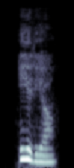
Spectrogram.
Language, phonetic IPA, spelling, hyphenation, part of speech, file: Hungarian, [ˈiːrjɒ], írja, ír‧ja, verb / noun, Hu-írja.ogg
- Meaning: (verb) 1. third-person singular indicative present definite of ír 2. third-person singular subjunctive present definite of ír; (noun) third-person singular single-possession possessive of ír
